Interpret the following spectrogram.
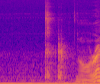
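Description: Only speech: a man's voice begins about a second in, after a short lull of room tone.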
